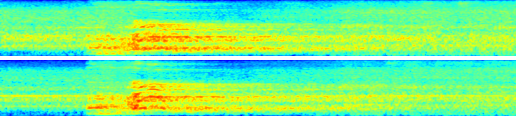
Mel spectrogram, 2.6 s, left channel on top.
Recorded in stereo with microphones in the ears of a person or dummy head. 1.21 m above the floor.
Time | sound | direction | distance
0.4 | a dog barking | 50° right (ahead or behind) | 1.8 m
